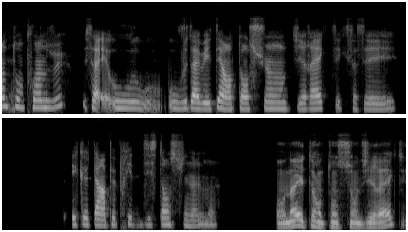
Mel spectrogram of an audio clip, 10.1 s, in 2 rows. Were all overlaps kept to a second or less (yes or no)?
yes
